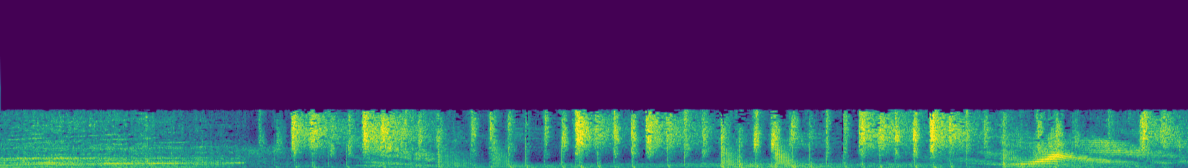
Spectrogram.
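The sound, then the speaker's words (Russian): A small truck driving off up a road with rattling and grinding: its engine drones and revs with shifting pitch, fairly quiet and steady throughout, with no talk. “грузовичок с треском и скрежетом поехал вверх по дороге”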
